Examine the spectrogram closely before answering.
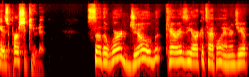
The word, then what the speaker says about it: Job: In this Hebrew tradition, in the book of Job, pronounced Job, J-O-B-E, is a story of a man who is tested by God and Satan.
